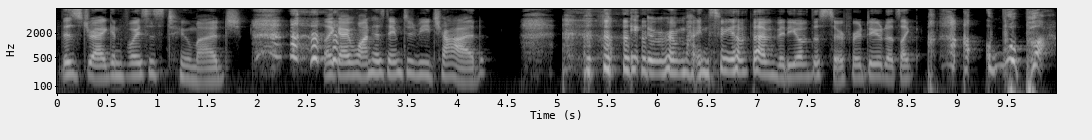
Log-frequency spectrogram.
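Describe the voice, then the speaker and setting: A woman's voice: lowish voice, unhurried. A woman co-host in casual chat, reacting to a novel in a jokey, mocking way.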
